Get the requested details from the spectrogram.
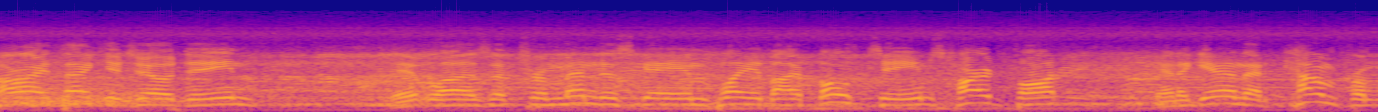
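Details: Adult male sports broadcaster; Normal speech.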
